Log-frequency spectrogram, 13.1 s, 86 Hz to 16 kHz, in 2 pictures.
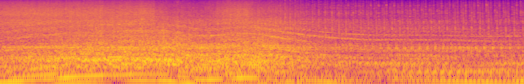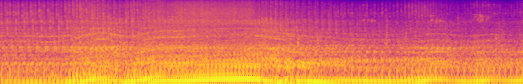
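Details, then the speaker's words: Citroën 2CV flat twin with newly fitted engine, on the driveway without bodywork, loud unsilenced chuffing idle then clean revving up and back down; carburettor jetting thought entirely wrong, still on old jets. Normal idle and revving. "Wow yeah pleased with that very pleased I see what she sounds like now beautiful take for joy"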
